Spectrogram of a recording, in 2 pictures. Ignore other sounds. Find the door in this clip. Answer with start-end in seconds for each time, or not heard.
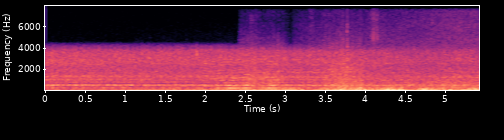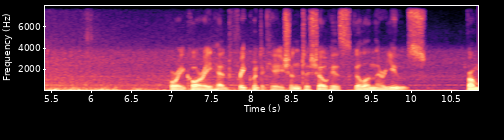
2.4-4.0.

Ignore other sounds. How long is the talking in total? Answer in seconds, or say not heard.
4 s.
